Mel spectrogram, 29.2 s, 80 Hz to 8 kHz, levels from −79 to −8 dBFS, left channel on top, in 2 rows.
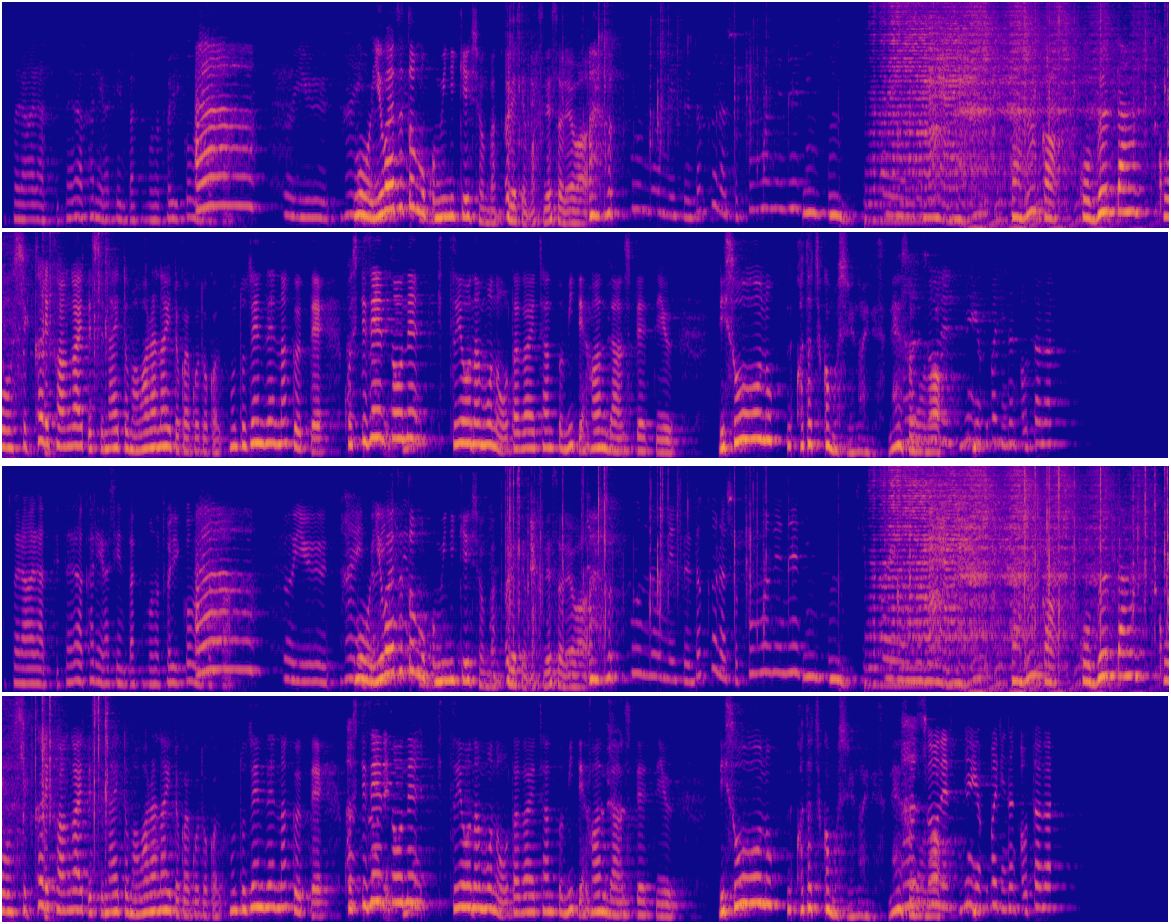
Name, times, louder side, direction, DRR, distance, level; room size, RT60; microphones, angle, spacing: voice 1, 0.1-2.9 3.5-5.4 6.1-6.3 6.6-6.7 7.3-7.4 7.9-10.6 11.0-12.4 14.8-15.2 18.9-19.8 20.4-20.5 21.9-22.4 25.8-27.7, right 3 dB, 80° right, 12 dB, 0.7 m, -42 dB
voice 2, 2.4-3.2 4.4-7.6 10.0-10.5 11.9-12.0 12.6-13.2 13.5-19.8 20.2-23.0 23.6-24.2 24.5-26.3, left 1 dB, 15° left, 11 dB, 0.5 m, -32 dB
sound 1, 6.2-8.6 9.2-9.6 9.8-9.9 10.5-10.6 11.2-12.0 12.7-15.2 15.7-15.9, right 8 dB, 30° right, 0.5 m, -41 dB
sound 2, 10.8-15.3 15.7-15.8, right 1 dB, 10° right, 1.0 m, -38 dB
15.5 x 6.9 x 6.9 m, 0.85 s
head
